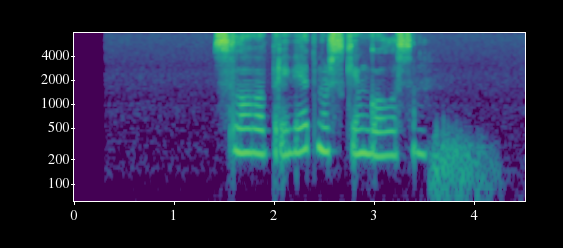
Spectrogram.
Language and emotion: Russian, neutral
